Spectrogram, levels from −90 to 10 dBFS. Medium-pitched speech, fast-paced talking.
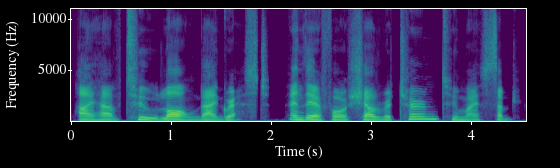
No: medium, 170 Hz; average, 160 wpm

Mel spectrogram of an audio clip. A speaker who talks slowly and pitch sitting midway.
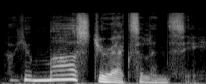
Yes: slow, 115 wpm; medium, 145 Hz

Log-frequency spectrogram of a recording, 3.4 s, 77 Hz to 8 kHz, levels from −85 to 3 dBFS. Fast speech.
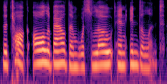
No: average, 160 wpm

